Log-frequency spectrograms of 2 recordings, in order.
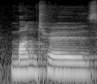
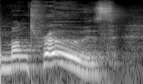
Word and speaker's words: Montrose: to hire i'm sorry my scottish husband is always incensed at the way that Americans put the emphasis on the wrong syllable in Scottish names Chicago is full of everything is called mantras or makan stantly hits like it should be Montrose so I suppose her name would be AB shires and they like that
